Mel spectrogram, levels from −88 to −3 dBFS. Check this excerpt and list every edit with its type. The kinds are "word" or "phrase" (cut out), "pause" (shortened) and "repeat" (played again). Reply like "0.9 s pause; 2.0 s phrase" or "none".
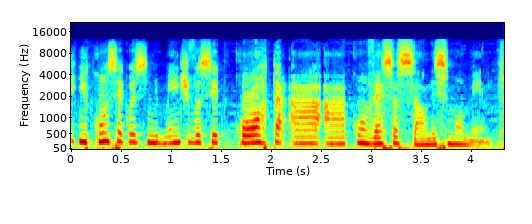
none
